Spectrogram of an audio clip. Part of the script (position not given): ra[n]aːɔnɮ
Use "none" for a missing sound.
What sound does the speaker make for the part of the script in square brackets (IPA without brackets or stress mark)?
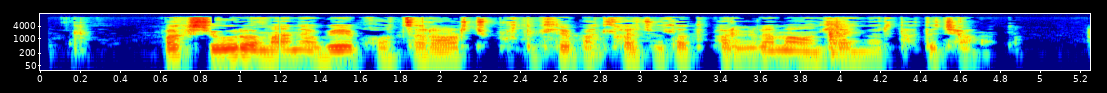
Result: m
